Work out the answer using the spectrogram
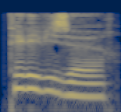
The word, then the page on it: téléviseur: francais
